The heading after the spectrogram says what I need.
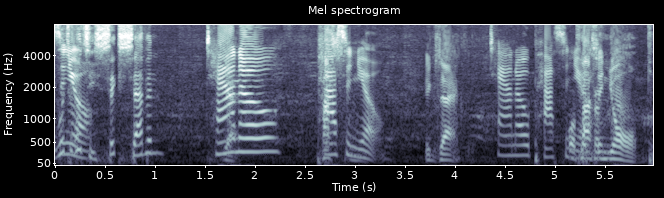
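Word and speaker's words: Tanoh Kpassagnon: he six7 Tano exactly Tano Pas if you want to say the the proper French pronunciation correct because he his dad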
